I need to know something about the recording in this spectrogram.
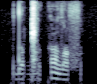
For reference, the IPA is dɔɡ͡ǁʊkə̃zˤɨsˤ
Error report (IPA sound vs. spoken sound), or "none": ɨ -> ə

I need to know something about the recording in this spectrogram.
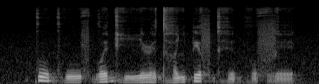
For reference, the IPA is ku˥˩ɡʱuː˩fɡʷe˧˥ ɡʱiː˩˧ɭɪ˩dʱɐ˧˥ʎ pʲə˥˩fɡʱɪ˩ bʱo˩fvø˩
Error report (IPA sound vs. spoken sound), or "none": ø˩ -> e˩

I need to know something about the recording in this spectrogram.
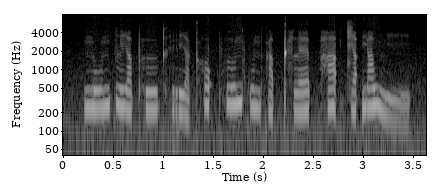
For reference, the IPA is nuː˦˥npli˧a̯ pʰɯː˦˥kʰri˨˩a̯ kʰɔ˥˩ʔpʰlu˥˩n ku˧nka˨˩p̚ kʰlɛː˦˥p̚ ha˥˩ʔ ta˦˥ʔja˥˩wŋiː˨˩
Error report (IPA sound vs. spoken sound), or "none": t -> t͡ɕ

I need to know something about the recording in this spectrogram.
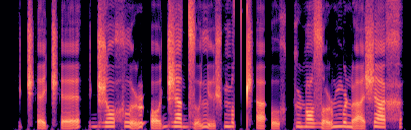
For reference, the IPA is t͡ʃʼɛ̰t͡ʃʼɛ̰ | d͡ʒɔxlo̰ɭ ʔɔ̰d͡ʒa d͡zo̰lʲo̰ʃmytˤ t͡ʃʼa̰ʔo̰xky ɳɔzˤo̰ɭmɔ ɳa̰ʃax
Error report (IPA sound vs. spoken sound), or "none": none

